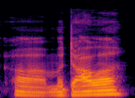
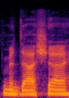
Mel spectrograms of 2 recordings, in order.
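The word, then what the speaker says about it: Medellín: I believe it's pronounced Medasha. It's a South American subway station. I forget where. But spelled with two L's. Yeah, because that's that's how Spanish works, right? Like the two L's have Medasha.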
